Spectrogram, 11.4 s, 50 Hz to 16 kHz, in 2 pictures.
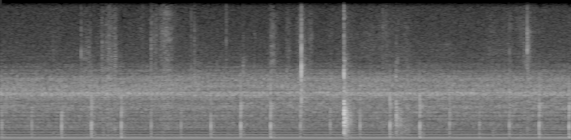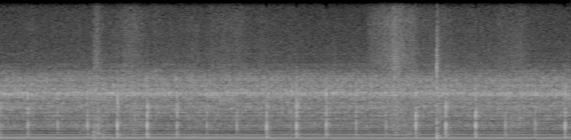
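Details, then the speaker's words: AM radio near A&H 12 V 4 A switch-mode pulse repair charger in pulse mode, ferrites on output and AC lines having no effect; steady hum with irregular sharp clicks and crackle: RF likely radiated from inside the charger body. "it's probably being radiated from the inside of the body of this thing so there's not much I can do especially in the pulse mode"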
